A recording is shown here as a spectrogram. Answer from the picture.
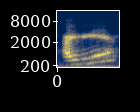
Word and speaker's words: Hailin: My parents are from Mexico, and so in Spanish the H is silent, and they spelled it the way that they thought it to be spelled. So they spelled it Hailin. So whenever it's funny because whenever I'm across the border or anywhere like where they only speak Spanish, they're like Eileen, and I'm like, oh my gosh, they said it right.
